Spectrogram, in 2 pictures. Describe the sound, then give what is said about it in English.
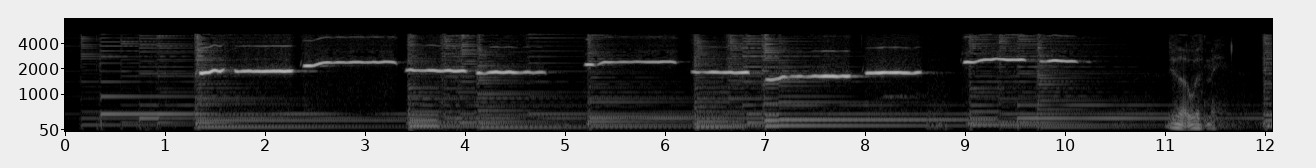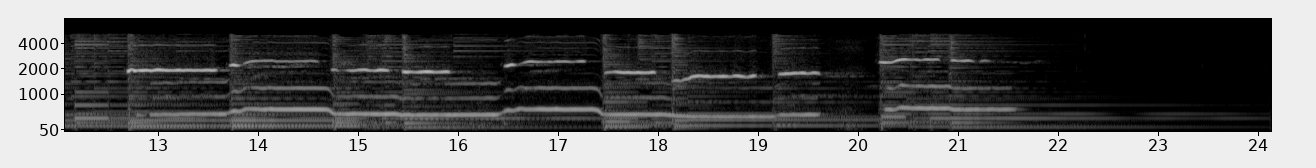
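A crowd whistles a bright, steady melody together, phrase after phrase, over sustained low accompaniment, with a brief spoken line breaking in midway. “If you know how to whistle, whistle with me.”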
